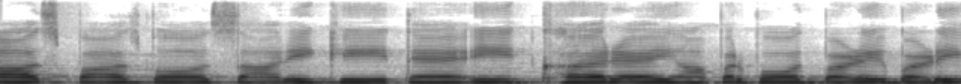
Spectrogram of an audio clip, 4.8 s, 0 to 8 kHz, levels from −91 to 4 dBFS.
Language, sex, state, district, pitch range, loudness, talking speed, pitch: Hindi, female, Chhattisgarh, Bilaspur, 245-250 Hz, -14 LUFS, 150 wpm, 245 Hz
